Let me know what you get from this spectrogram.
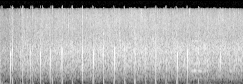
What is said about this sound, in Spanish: Venga, un aplauso Venga, para un todos. Aplauso. Muchas gracias, amigos.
